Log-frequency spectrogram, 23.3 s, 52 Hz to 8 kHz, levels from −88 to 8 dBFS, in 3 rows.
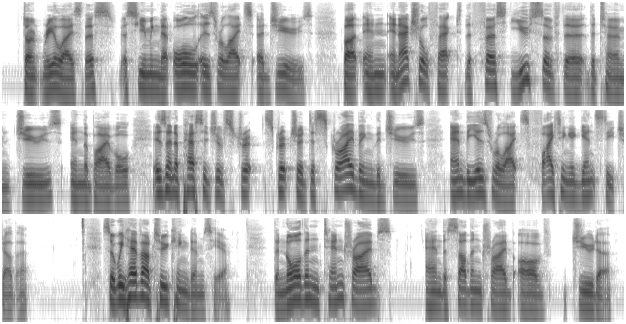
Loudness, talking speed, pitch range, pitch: -24 LUFS, 150 wpm, 115-140 Hz, 125 Hz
